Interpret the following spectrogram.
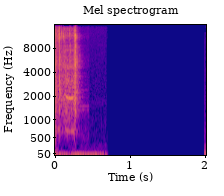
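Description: A camera-shutter sound effect: one sharp click at the start with a brief mechanical tail, then dead silence for over a second.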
